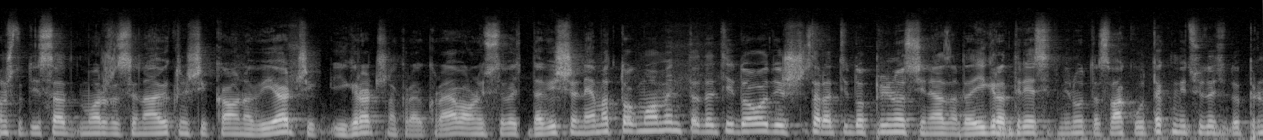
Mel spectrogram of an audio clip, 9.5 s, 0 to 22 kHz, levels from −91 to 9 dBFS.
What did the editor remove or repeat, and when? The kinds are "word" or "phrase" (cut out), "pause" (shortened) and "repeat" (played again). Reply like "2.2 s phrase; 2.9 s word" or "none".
2.4 s word; 3.9 s word; 6.1 s word; 7.2 s word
